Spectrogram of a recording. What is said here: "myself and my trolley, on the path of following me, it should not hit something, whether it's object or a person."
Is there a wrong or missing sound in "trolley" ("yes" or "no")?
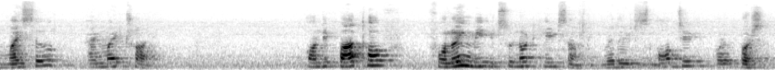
yes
